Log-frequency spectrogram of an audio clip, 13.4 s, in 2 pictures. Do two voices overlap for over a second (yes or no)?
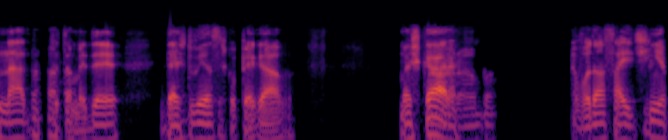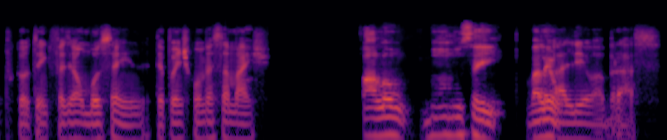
no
